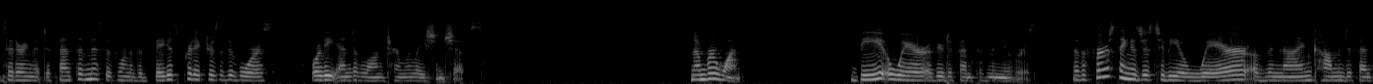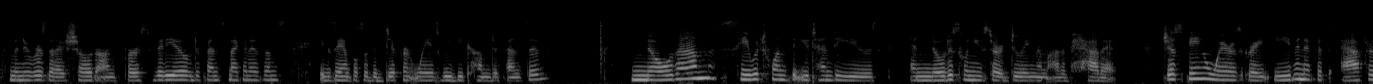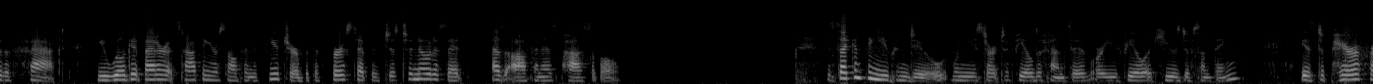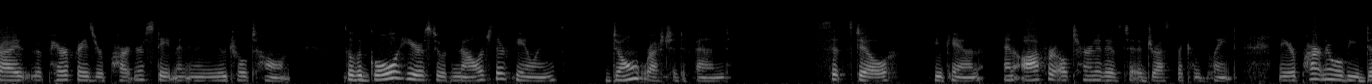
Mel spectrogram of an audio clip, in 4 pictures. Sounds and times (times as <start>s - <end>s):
Speech: 0.0s - 4.9s, 6.9s - 7.5s, 8.5s - 19.3s, 20.0s - 33.7s, 35.6s - 39.9s, 40.5s - 48.6s, 49.4s - 54.9s.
